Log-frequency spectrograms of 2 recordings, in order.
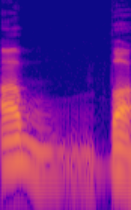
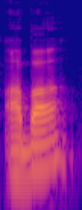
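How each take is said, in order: First: The b sound is held and doubled. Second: The b sound is short and single. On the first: The speaker calls it right. "जब शद होती है तो उसमें जमाव होता है, ठहराव होता है" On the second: The speaker calls it wrong. "ये बिल्कुल गलत है"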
